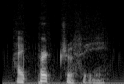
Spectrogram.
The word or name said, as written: hypertrophy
